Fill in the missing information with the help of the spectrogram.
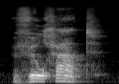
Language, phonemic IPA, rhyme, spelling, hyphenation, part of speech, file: Dutch, /vʏlˈɣaːt/, -aːt, Vulgaat, Vul‧gaat, proper noun, Nl-Vulgaat.ogg
- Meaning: Vulgate (Latin translation of the Bible by Jerome)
